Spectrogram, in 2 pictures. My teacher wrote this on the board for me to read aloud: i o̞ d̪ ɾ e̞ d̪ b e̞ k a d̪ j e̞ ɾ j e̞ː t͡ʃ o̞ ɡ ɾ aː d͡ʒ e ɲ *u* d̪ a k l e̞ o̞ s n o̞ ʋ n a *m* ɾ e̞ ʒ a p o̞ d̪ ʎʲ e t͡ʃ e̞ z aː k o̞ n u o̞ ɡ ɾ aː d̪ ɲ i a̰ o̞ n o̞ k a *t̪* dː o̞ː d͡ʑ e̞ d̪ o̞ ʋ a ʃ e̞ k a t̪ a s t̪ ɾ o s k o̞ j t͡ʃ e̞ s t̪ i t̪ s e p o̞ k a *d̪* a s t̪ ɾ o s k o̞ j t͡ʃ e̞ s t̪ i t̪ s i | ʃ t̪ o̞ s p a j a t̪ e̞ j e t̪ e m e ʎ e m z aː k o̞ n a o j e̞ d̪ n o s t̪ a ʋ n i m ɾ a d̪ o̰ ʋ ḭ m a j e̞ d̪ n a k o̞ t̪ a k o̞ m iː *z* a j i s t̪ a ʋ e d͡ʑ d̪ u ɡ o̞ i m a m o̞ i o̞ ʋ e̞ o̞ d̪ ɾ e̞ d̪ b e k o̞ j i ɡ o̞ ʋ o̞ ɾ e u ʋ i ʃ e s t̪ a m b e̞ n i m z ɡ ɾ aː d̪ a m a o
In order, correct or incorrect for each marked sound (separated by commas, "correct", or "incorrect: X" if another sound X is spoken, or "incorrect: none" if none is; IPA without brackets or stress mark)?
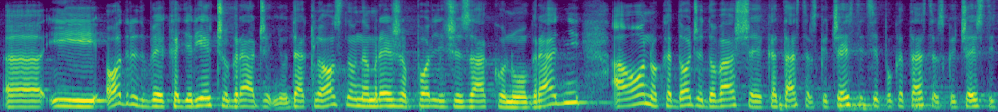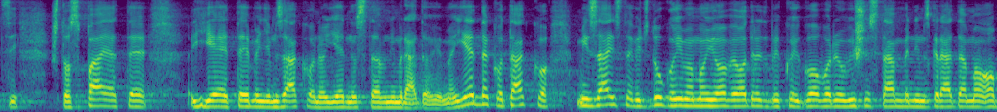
correct, correct, incorrect: d̪, incorrect: t̪, correct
